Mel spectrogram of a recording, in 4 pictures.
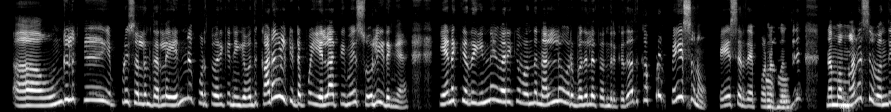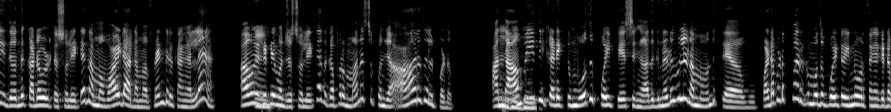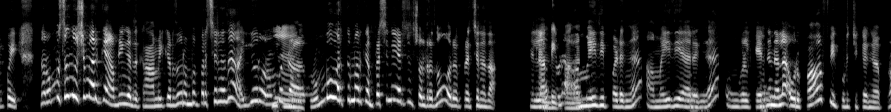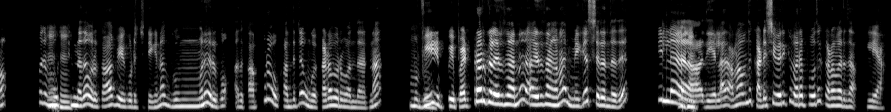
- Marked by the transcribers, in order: drawn out: "ஆ"; laughing while speaking: "சொல்லிடுங்க"; inhale; inhale; other background noise; inhale; unintelligible speech; "வரப்போறது" said as "வரப்போது"
- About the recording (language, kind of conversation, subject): Tamil, podcast, மனதை அமைதியாக வைத்துக் கொள்ள உங்களுக்கு உதவும் பழக்கங்கள் என்ன?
